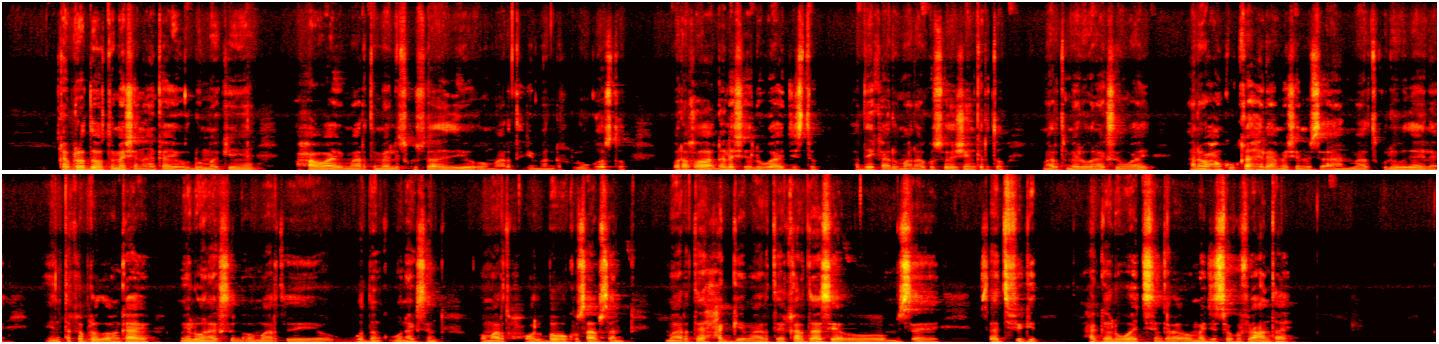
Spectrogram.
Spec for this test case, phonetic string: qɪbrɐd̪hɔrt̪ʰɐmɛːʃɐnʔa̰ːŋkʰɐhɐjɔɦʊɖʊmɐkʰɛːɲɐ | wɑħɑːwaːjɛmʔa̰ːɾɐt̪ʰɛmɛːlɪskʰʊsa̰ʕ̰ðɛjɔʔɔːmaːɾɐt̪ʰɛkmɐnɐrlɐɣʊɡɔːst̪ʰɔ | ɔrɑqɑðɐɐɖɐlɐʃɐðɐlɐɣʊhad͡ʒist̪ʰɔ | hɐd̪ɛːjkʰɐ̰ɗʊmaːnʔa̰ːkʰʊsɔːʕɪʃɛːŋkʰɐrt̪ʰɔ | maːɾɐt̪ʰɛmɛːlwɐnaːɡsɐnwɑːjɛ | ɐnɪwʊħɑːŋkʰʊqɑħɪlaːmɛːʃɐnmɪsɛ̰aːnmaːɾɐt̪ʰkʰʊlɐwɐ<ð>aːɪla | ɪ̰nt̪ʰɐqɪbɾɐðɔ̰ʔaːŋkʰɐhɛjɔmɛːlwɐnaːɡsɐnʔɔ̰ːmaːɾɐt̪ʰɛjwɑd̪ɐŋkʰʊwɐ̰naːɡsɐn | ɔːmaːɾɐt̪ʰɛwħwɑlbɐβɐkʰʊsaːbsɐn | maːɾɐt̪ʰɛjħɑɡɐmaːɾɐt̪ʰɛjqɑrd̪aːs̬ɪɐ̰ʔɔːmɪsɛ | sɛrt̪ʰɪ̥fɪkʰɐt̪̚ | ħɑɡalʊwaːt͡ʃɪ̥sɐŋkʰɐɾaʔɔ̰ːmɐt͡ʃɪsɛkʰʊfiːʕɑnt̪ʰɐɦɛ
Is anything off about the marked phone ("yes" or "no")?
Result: no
